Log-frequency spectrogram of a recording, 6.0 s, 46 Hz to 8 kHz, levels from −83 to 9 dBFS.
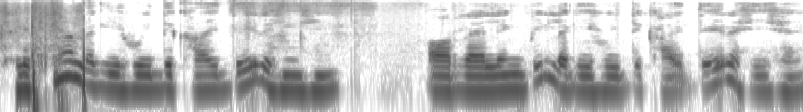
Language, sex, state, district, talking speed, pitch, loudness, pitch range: Hindi, male, Maharashtra, Nagpur, 160 wpm, 130 Hz, -26 LUFS, 125-135 Hz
